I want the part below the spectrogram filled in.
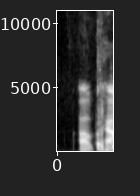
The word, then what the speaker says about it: Alcala: Rodney Alcala. Alcala. I believe it's pronounced.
